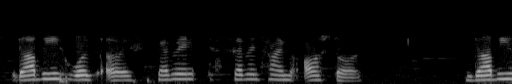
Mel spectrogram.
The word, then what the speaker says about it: Doby: But his last name is pronounced Doby.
